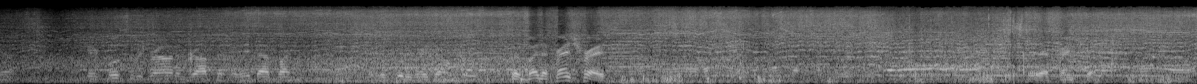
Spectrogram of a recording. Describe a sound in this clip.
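A drone's propellers whine steadily overhead.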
